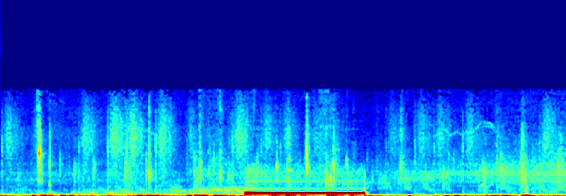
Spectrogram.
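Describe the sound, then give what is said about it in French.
Telephone calling tone while phoning someone back, one steady mid-pitched beep lasting about a second and a half over low, murmuring background noise. “je crois qu'il est temps de le rappeler.”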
